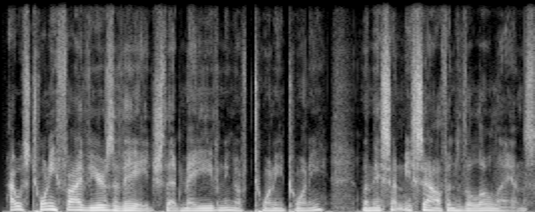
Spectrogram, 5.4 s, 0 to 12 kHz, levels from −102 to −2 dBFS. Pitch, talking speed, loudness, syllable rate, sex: 120 Hz, 235 wpm, -19 LUFS, 6.0 syllables/s, male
